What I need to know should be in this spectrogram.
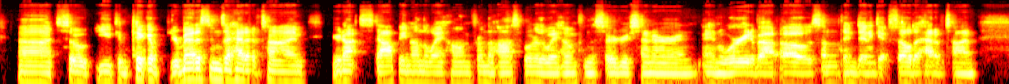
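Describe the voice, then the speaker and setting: A man with a Midwestern accent rushes at a very fast pace with hardly any pauses, his very deep, low voice bright and sharp in tone yet monotone and flat in intonation. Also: dry, close sound with no echo. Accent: general American (Midwest). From US Midwest, Cincinnati, Ohio. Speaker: orthopedic surgeon. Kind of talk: interview. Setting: live video stream.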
